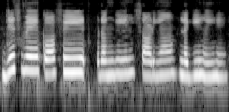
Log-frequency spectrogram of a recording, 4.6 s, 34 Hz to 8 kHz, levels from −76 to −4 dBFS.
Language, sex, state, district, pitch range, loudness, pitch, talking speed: Hindi, female, Madhya Pradesh, Bhopal, 205-235 Hz, -13 LUFS, 215 Hz, 90 wpm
